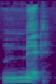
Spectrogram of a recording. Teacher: E is a tense sound. And here we want a more relaxed sound. So the tongue is a little bit lower, so not E, but I. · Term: I sound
